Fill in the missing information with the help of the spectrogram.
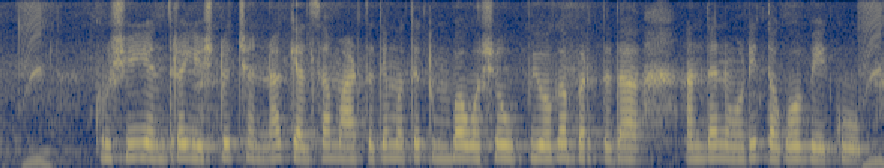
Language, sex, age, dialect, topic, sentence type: Kannada, female, 18-24, Mysore Kannada, agriculture, statement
